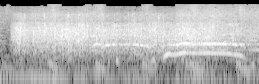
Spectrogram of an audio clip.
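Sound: applause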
